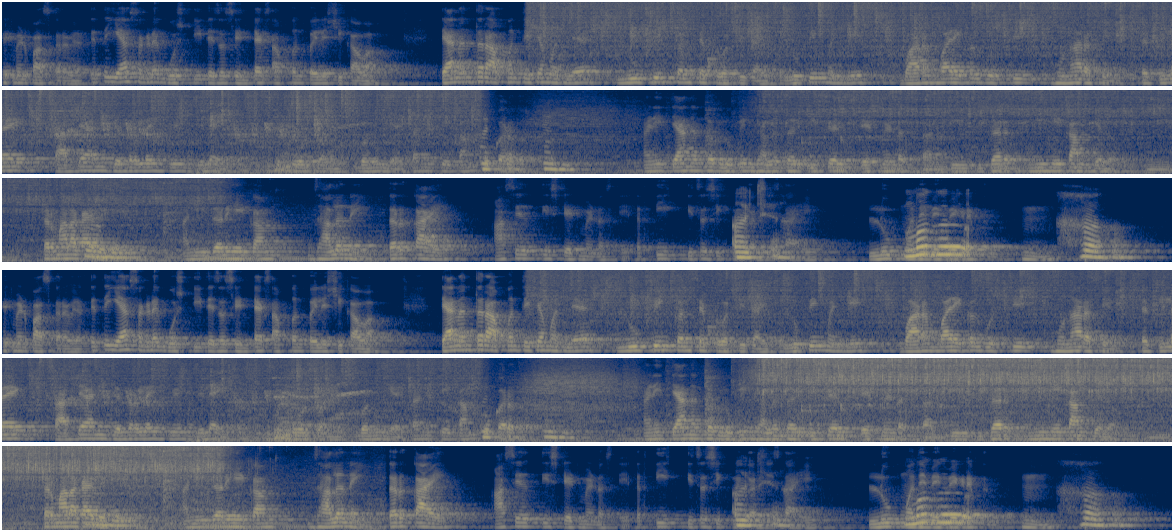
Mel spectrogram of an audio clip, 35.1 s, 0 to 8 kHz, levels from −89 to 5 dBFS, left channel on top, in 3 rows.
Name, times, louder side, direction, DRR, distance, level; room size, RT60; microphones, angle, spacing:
voice 1, 0.0-3.8 4.4-8.6 9.0-12.0 12.2-14.1 14.4-16.9 18.1-22.9 23.8-24.8 25.2-26.2 26.4-27.9 28.3-31.5 32.1-33.9, right 2 dB, 25° right, 7 dB, 0.5 m, -36 dB
sound 1, 5.2-16.5, left 3 dB, 15° left, 1.0 m, -41 dB
Sink (filling or washing), 13.5-27.2, right 14 dB, 90° right, 0.4 m, -33 dB
voice 2, 16.5-17.4 24.2-24.7 30.7-31.3 32.4-33.1 33.9-34.7, left 3 dB, 35° left, 13 dB, 0.4 m, -30 dB
sound 2, 20.0-20.2 20.5-21.4 21.6-22.8 23.1-23.6 23.9-25.9 26.2-26.4, left 2 dB, 85° left, 0.7 m, -45 dB
13.5 x 6.9 x 2.9 m, 1.4 s
head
